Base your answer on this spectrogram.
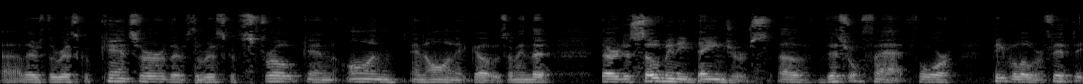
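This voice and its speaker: A man talks at a moderate pace in a medium pitch with fairly even intonation. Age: 60s. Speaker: carpet cleaning business owner sharing weight loss story. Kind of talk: personal testimony. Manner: casual, halting with fillers and repetitions.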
